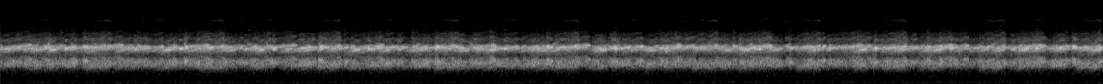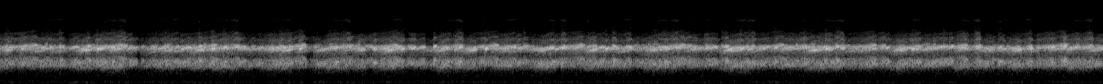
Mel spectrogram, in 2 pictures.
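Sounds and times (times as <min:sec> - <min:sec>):
Pacific chorus frogs calling in chorus: 0:00.0 - 0:22.0.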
